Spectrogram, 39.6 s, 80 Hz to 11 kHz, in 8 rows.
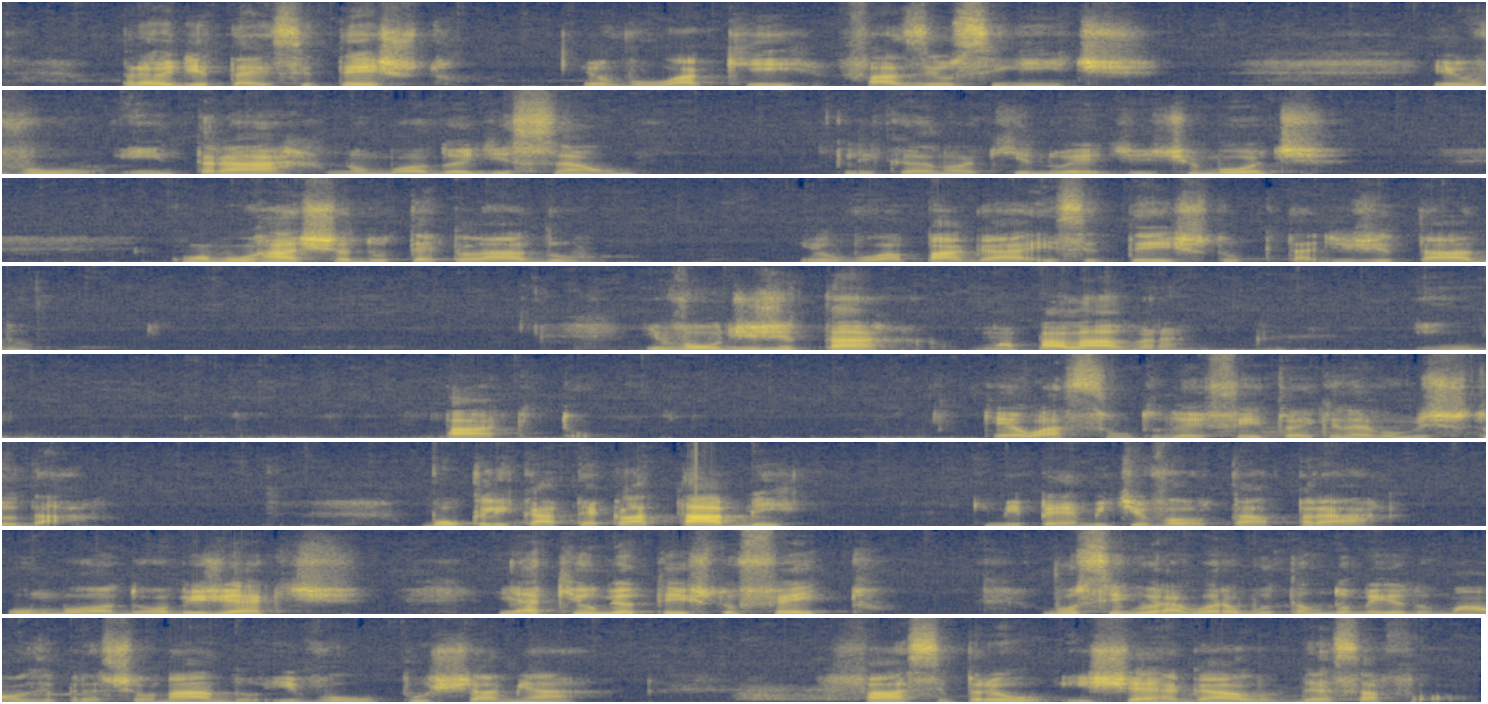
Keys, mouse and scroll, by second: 7.3 click, 14.0 BackSpace, 14.8 BackSpace, 15.2 BackSpace, 15.7 BackSpace, 18.4 shift+i, 19.2 shift+m, 20.3-22.0 typing, 27.6 Tab, 34.9-36.7 middle drag.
